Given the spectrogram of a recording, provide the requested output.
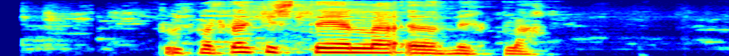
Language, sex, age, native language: Icelandic, female, 50-59, Icelandic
